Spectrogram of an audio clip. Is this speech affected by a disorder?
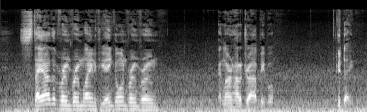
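No.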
